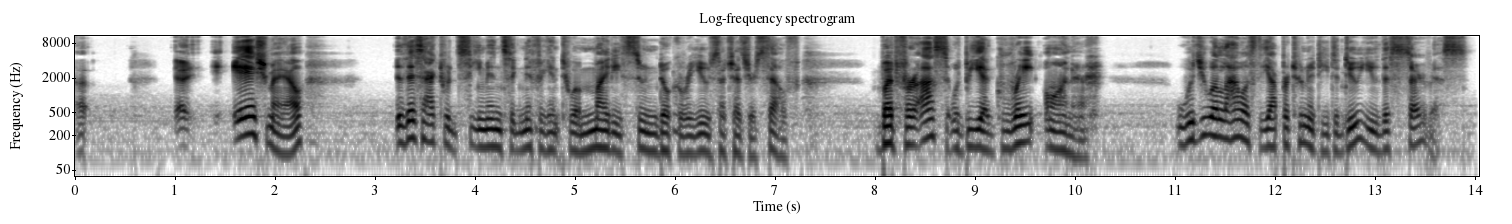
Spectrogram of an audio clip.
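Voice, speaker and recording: Guy acting as a nerdy careful magic scholar, mid pitched, wordy and polite, urban fantasy audio drama. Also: animated, normal speed, lightly acted. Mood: nervous, deferential. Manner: wordy, polite, stammers when nervous.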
